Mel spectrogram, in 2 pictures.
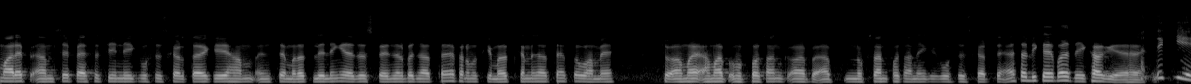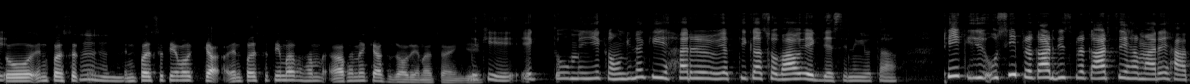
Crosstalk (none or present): none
